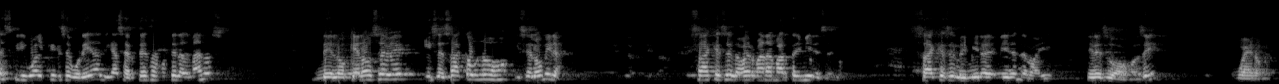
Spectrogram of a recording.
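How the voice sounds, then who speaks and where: A male priest giving a lively sermon with a handheld mic, coaching the congregation to repeat verses and gestures. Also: on the high side, poor audio. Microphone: handheld microphone.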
